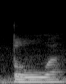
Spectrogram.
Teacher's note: quando alguém disser aqui a consoante ou esse segmento vocalico consonantal é bilabial é porque envolve principalmente os lábios inferiores e superior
